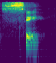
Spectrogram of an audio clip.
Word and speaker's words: c'est: See apostrophe est is pronounced as say.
